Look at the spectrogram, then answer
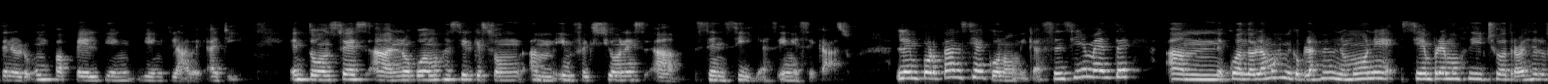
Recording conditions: video call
